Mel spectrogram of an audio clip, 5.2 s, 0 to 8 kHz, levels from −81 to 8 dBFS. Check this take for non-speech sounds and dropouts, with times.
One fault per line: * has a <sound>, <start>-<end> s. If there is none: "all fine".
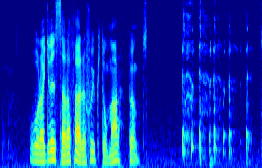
* has a cough, 3.6-5.1 s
